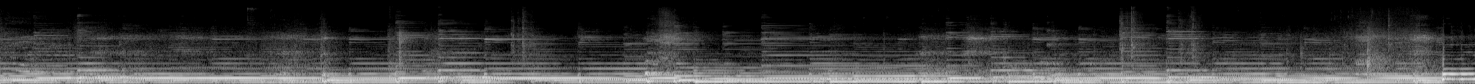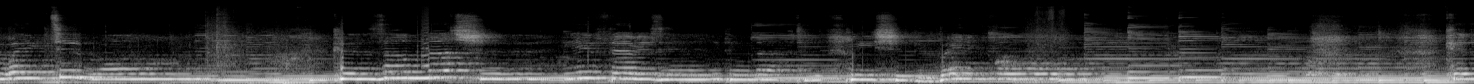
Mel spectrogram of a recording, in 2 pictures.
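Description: A man singing a slow song, accompanying himself on acoustic guitar; his voice comes through more plainly in the second half.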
